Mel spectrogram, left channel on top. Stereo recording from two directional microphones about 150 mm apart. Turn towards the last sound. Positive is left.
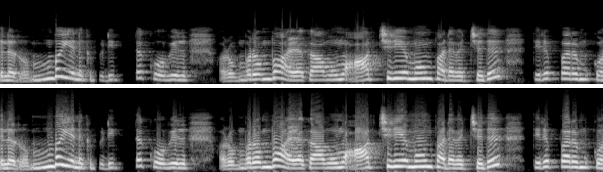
turn(degrees=-30)  # may be behind; listen again after turning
